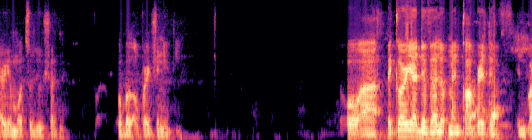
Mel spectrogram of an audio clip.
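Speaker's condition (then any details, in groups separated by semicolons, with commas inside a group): No condition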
